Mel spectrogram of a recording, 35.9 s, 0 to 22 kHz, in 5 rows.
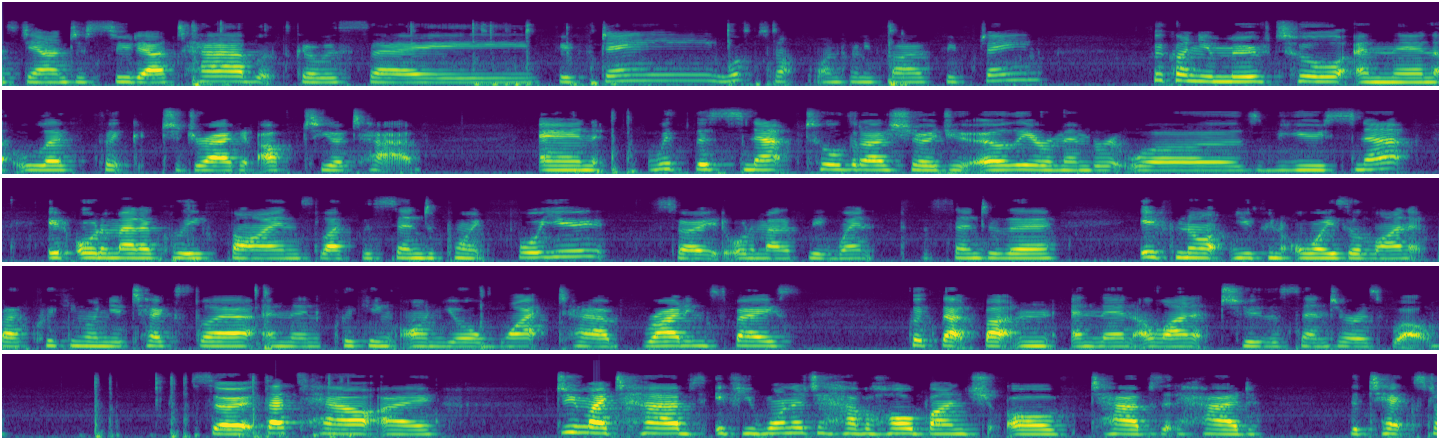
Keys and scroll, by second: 0.9 2, 2.3-4.4 typing, 10.2 ctrl+=, 15.2 ctrl+=, 29.2 ctrl+-.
